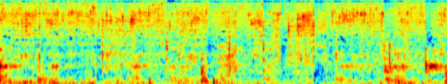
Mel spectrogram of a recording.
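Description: Chopped garlic and onion sizzling in hot oil in a pot, sautéing, while a wooden spatula stirs them, scraping and tapping against the pot.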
